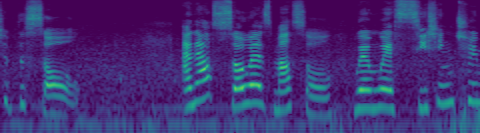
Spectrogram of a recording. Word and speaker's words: psoas: It's called the psoas muscle. That's spelled P-S-O-A-S, the psoas or psoas.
